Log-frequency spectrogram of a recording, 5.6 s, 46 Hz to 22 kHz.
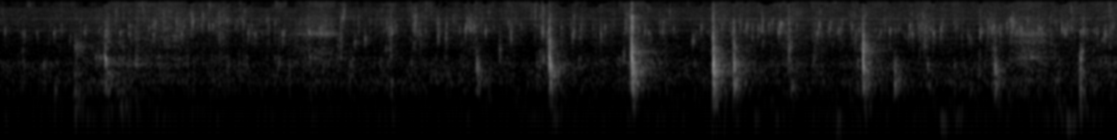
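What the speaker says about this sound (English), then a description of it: "We should mix this together and let it cook for another 15 to 20 minutes" A spoon stirs a smoked eggplant mixture with tomato, garlic and egg in a pan, giving soft scraping clicks and taps in an irregular rhythm over a low steady hum, moderately close.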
